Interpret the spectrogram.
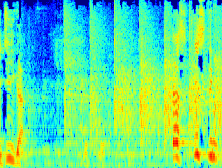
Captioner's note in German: Beifall Freie Demokraten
